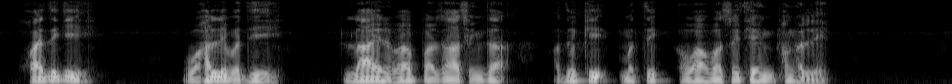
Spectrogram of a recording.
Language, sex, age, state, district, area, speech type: Manipuri, male, 30-45, Manipur, Bishnupur, rural, spontaneous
